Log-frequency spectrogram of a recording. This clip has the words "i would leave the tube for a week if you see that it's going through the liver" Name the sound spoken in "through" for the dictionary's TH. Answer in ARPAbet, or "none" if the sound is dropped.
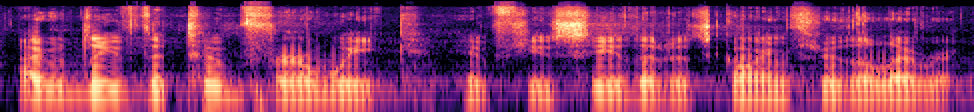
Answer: TH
